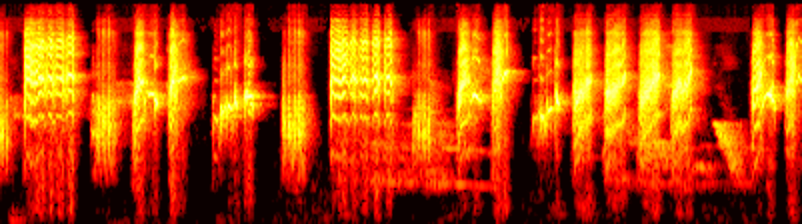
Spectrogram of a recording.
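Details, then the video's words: Long-tailed shrike song of the 'toet toet' type with luxurious fill-ins, played to trigger singing: a steady stream of loud, harsh, buzzy phrases and sharp chirps with brief pauses. "SUARA TOET TOET SAMBUNG ISIAN MEWAH DIJAMIN LANGSUNG ON, PANCINGAN CENDET GACOR ISIAN MEWAH"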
